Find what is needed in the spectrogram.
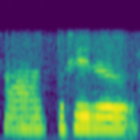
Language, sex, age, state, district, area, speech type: Hindi, female, 18-30, Bihar, Begusarai, rural, conversation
